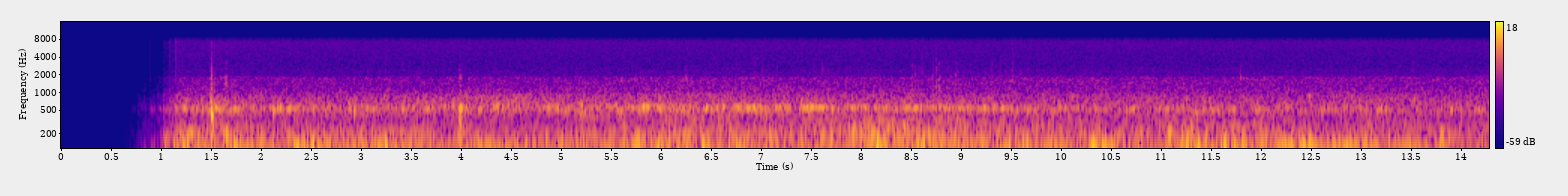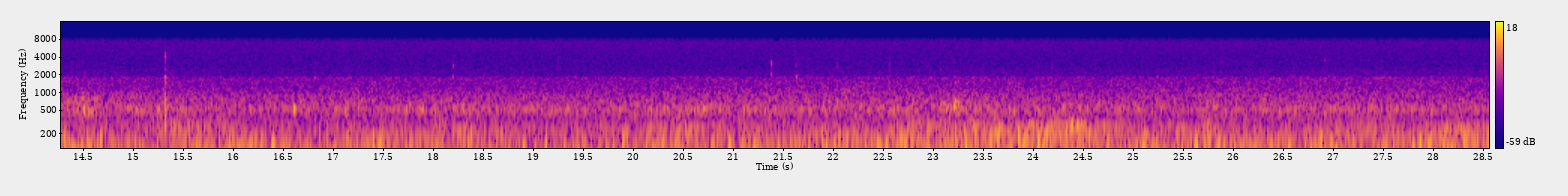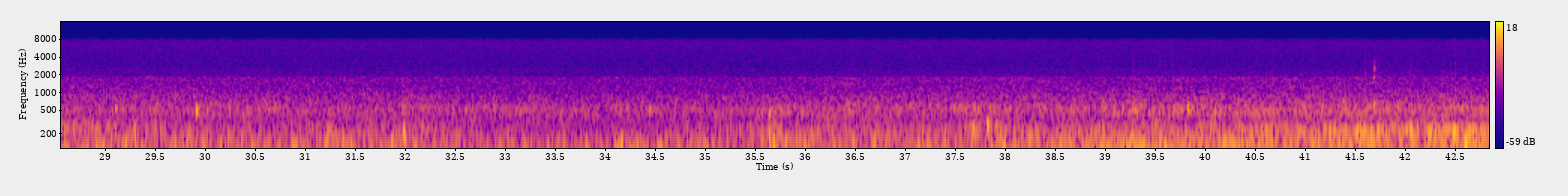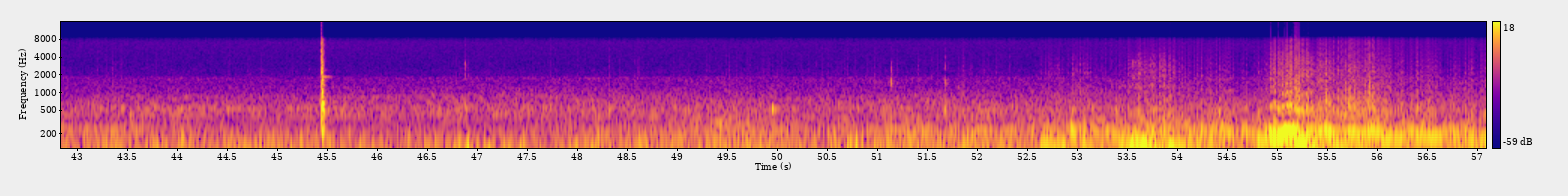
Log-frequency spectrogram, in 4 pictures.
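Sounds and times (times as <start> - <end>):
low outdoor rumble: 0.7 - 57.0.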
